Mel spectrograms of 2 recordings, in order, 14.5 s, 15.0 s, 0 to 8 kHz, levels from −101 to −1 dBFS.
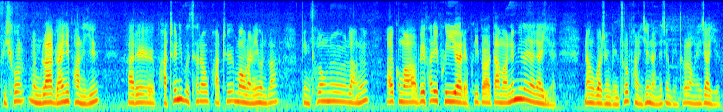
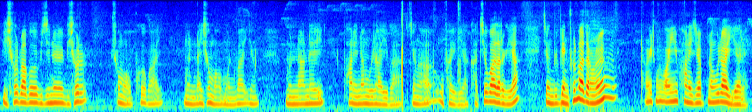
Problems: constant background noise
